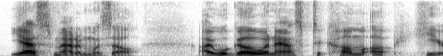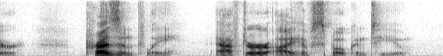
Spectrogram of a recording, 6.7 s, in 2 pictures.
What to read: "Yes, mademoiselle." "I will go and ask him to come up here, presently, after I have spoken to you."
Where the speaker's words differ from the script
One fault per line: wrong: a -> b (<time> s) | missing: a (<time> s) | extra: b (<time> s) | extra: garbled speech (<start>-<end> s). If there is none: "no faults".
missing: him (2.3 s)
